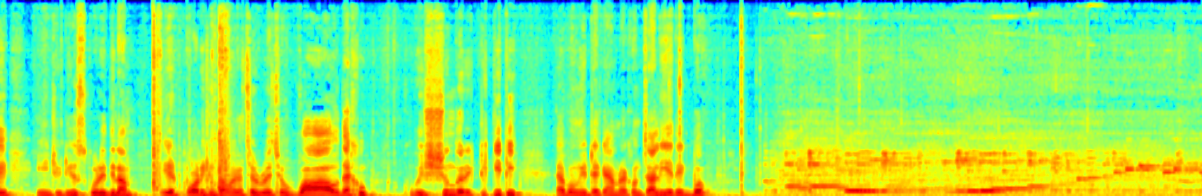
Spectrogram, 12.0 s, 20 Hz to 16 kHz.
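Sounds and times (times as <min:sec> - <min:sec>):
toy beeping melody: 0:07.6 - 0:12.0.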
